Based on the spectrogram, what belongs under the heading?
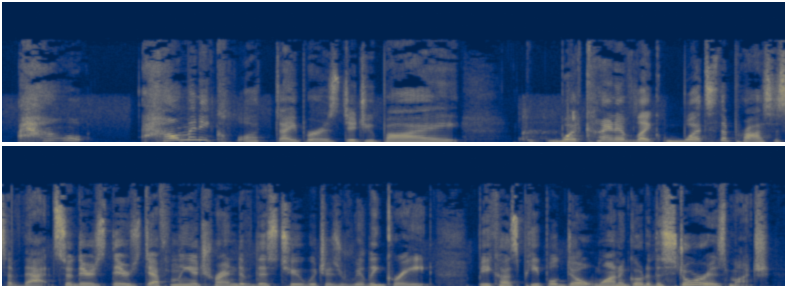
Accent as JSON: {"language": "English", "town": "New York City", "region": "New York", "country": "United States", "said": "as a New Yorker"}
